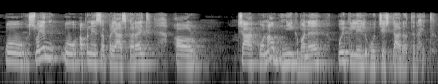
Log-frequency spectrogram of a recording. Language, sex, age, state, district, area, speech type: Maithili, male, 60+, Bihar, Saharsa, rural, spontaneous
